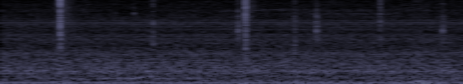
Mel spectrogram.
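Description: Three faint ticks about a second apart, a stylus tapping on a drawing tablet while numbers are handwritten, over a low steady hum.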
